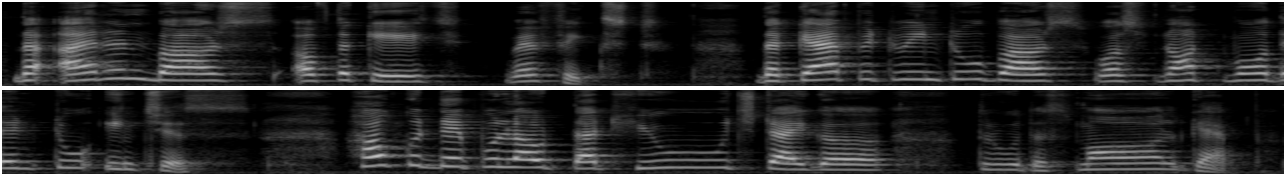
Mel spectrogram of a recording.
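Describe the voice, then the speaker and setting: A woman narrating a scripted folk tale in a measured, deliberate storytelling manner. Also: sits high, a little mellow.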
